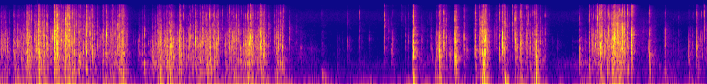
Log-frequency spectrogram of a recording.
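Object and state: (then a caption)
Clear plastic bag crinkled. A thin, empty, flexible clear plastic packaging bag is held in both hands and crinkled and rubbed with fingertips and long nails. Bursts of bright, crackly crinkling alternate with quieter pauses broken by sharp, brief crackles.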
